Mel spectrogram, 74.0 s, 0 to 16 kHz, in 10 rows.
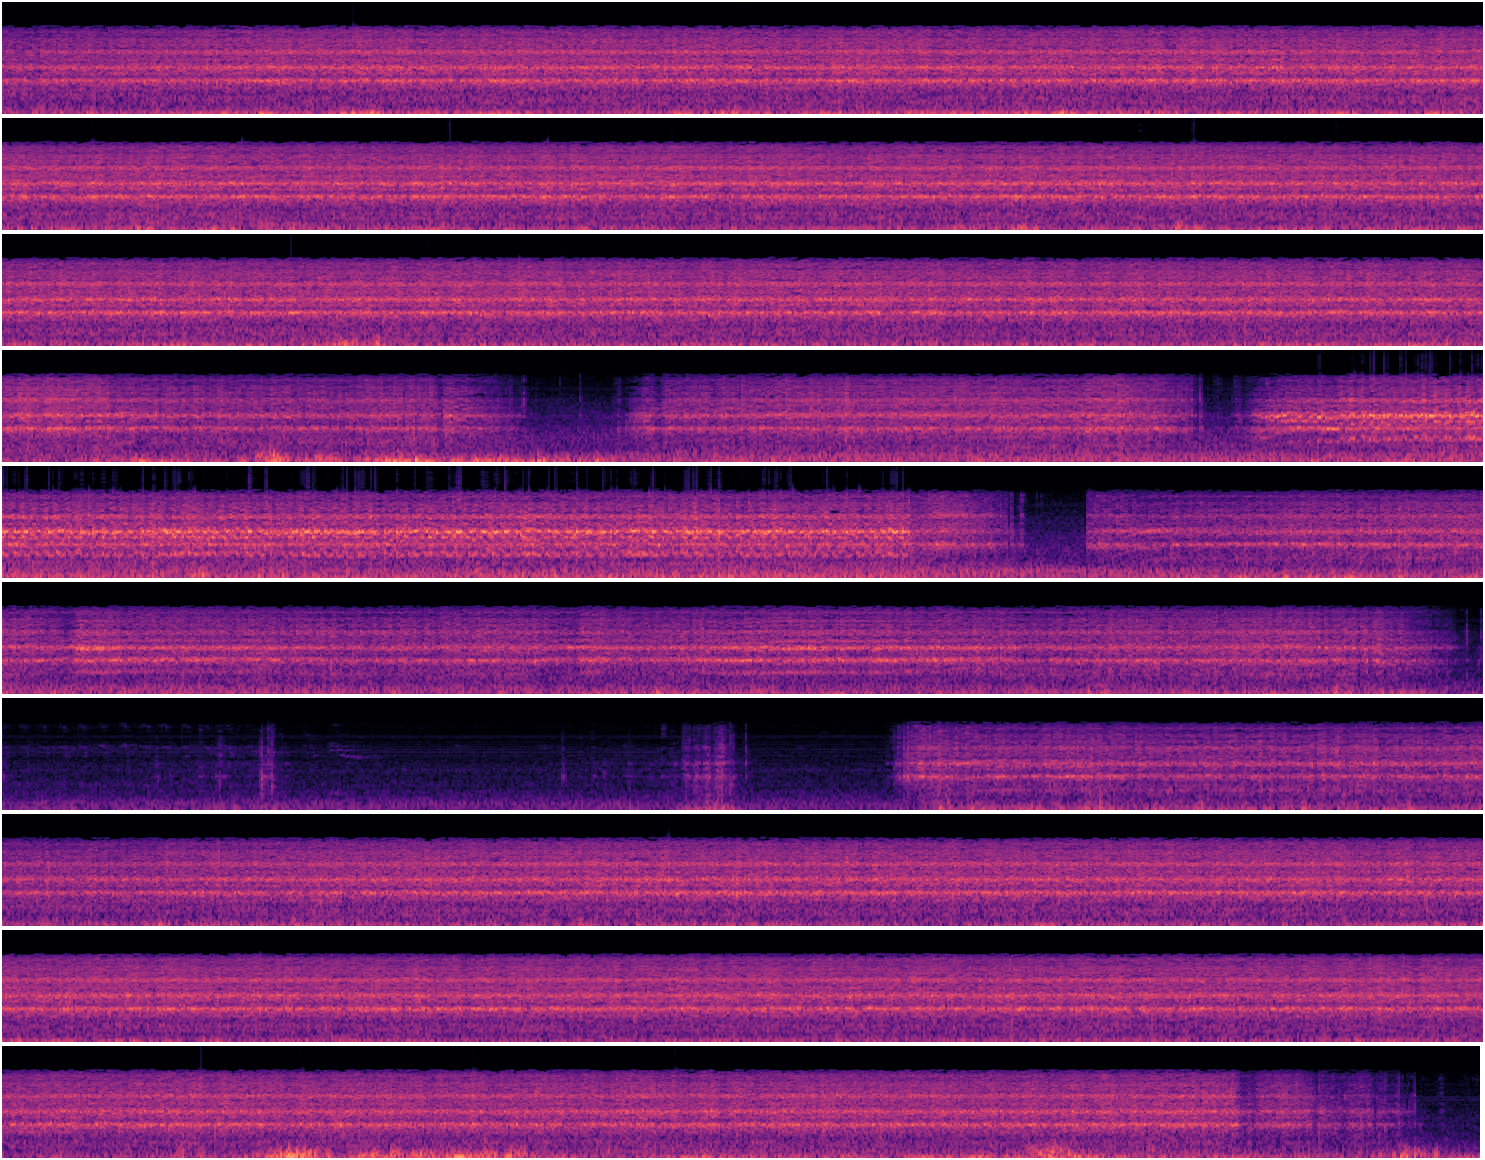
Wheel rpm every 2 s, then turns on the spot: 160, 160, 160, 160, 160, 160, 160, 160, 160, 160, 160, 160, 80, 140, 90, 160, 160, 80, 160, 160, 160, 160, 10, 0, 50, 160, 160, 160, 160, 160, 160, 160, 160, 160, 160, 160, 120.
none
